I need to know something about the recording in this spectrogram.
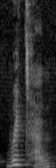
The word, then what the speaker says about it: written: We say writ, Just move your tongue forward to go directly to the N. This E kind of disappears. It's not pronounced. So it's basically the T and the N that are next to each other. Written. Keep your tongue up. Don't release it. Let the air just come out through your nose for the N sound.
